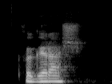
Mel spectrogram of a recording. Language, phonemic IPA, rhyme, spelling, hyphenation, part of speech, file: Romanian, /fə.ɡəˈraʃ/, -aʃ, Făgăraș, Fă‧gă‧raș, proper noun, LL-Q7913 (ron)-Făgăraș.wav
- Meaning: a city in Brașov County, Romania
